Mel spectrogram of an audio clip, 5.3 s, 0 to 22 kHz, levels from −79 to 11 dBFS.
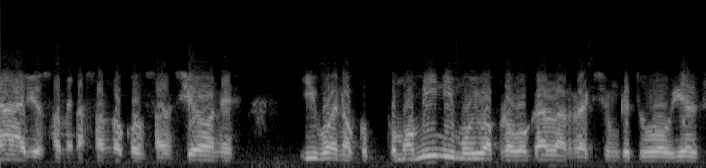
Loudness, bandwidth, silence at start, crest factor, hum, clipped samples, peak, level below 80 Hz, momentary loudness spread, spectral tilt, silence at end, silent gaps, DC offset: -25 LUFS; 6.6 kHz; 0 s; 12 dB; none; under 0.1%; -12 dBFS; -66 dBFS; 7 LU; -6 dB/octave; 0 s; none; under 0.1%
